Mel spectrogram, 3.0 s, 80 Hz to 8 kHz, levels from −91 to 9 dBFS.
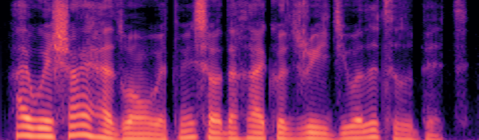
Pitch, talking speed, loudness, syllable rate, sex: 125 Hz, 320 wpm, -17 LUFS, 6.5 syllables/s, male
